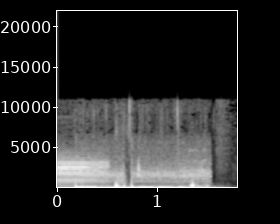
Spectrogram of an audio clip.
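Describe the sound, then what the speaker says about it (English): A single close, nasal bleat from a sheep in Minecraft, wavering for about a second before cutting off to silence. "Sheep."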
